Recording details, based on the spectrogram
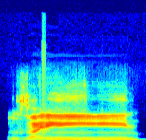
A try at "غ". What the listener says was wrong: غین کو موٹا پڑھنا، موٹے پڑھے جانے والے حروف میں سے ہے غین. غین نہیں پڑھنا.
